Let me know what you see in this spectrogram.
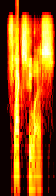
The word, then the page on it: flexuous: American English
